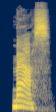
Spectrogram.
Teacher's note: For the s and z, there is also air passing through the tip of the tongue. But the tongue is not touching the teeth. It is touching a little bit behind, on the gum ridge.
